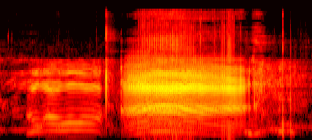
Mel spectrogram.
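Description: Ploughman's drawn-out, wavering shouts driving a pair of oxen: a shorter call, then a louder, longer one about a second in.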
